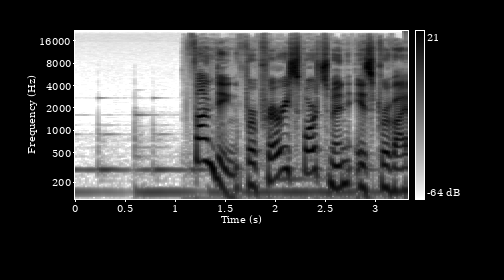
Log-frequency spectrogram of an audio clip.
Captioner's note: voiceover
